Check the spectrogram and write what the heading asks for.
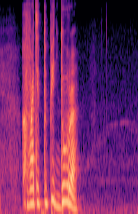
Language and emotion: Russian, angry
